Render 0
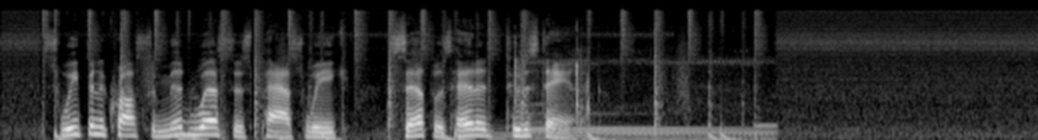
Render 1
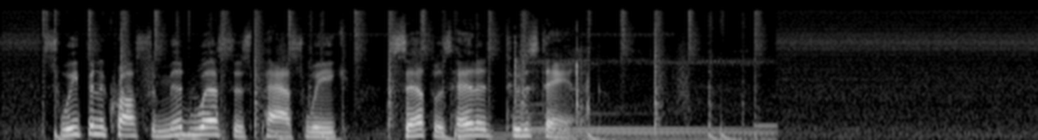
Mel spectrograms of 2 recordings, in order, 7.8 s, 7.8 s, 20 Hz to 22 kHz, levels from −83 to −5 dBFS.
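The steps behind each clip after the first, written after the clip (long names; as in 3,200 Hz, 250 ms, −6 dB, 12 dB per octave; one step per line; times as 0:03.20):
dynamic equaliser 5,200 Hz, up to +4 dB, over −51 dBFS, Q 2
level −5 dB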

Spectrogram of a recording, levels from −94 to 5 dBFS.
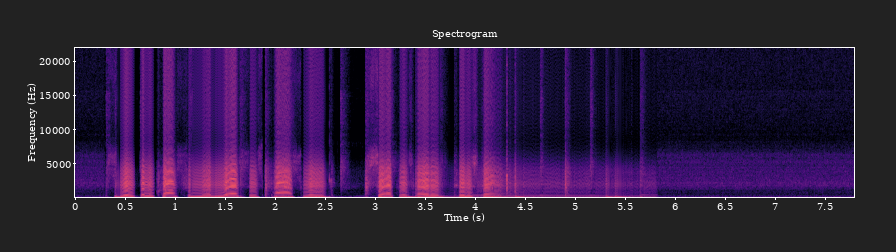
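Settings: each half-wave held at its own peak
graphic EQ with 10 bands 250 Hz −11 dB, 500 Hz −9 dB, 1,000 Hz −5 dB, 2,000 Hz +8 dB, 4,000 Hz +8 dB, 8,000 Hz −10 dB
level −9 dB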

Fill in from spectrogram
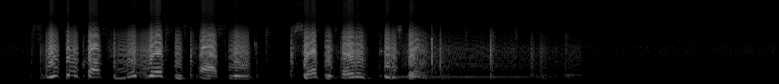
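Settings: in parallel at −10 dB: log-companded quantiser 4 bits
on the sum: Chebyshev high-pass with heavy ripple 280 Hz, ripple 6 dB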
